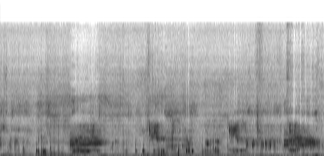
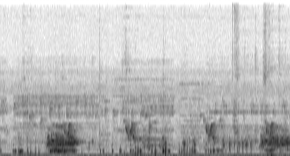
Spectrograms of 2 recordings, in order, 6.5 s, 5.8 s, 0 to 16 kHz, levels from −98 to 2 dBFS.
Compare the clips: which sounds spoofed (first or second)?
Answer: first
